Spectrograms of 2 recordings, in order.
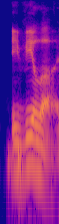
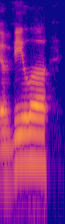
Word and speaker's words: Avila: Avila is how I think it's pronounced.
